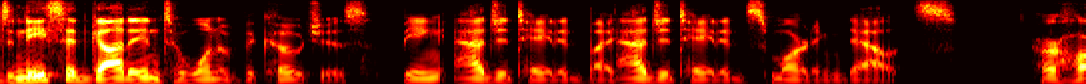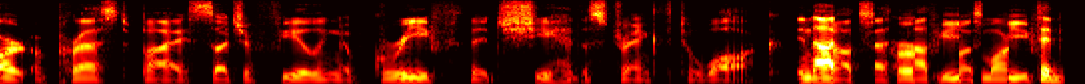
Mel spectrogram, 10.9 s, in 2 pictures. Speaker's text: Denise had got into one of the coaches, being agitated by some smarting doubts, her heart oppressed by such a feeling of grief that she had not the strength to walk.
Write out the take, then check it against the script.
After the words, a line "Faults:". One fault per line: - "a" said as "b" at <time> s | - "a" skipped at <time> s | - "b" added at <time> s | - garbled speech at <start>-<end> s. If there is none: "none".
Denise had got into one of the coaches, being agitated by agitated smarting doubts, her heart oppressed by such a feeling of grief that she had the strength to walk. [garbled]
Faults:
- "some" said as "agitated" at 3.1 s
- "not" skipped at 8.3 s
- garbled speech at 9.4-10.8 s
